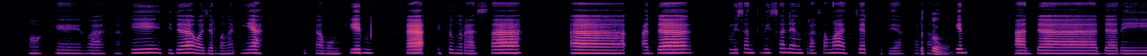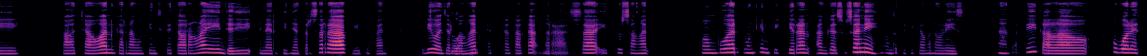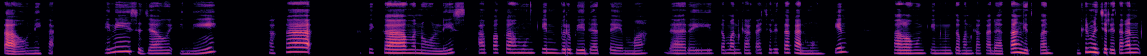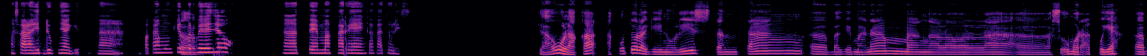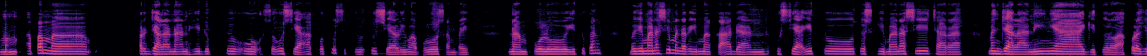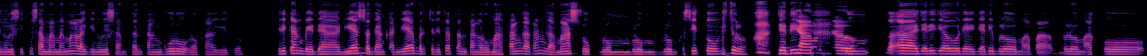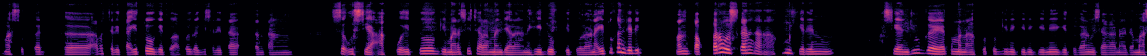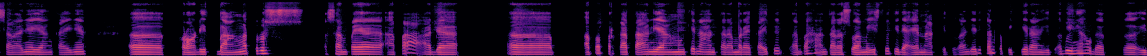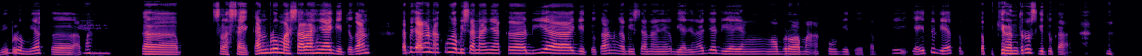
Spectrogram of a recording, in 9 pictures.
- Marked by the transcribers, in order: drawn out: "ada"; other background noise; in English: "crowded"; chuckle
- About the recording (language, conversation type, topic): Indonesian, advice, Mengurangi kekacauan untuk fokus berkarya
